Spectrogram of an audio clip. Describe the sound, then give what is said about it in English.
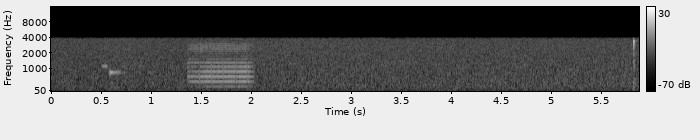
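A single telephone keypad tone sounds while a call is being placed: one short, steady beep over a constant thin line hiss, with a faint click before it and a small tick at the very end. “They keep trying to reach Salinas Porto, and they just keep receiving a voicemail.”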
